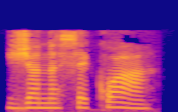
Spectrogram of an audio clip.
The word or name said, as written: je ne sais quoi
